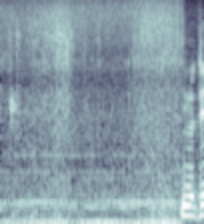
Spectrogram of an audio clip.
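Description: Felt-tip whiteboard marker drawing strokes, a faint scratchy hiss that stops near the end, over a steady low rumble of room or microphone noise.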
